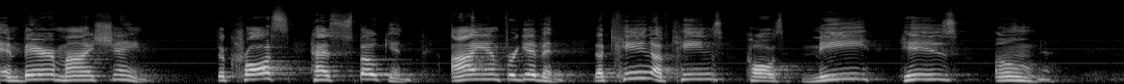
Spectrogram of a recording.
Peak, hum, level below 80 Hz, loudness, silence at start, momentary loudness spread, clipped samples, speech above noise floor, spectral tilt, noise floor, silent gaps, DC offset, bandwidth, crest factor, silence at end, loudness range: -4 dBFS; none; -86 dBFS; -21 LUFS; 0 s; 17 LU; under 0.1%; 38 dB; -5 dB/octave; -59 dBFS; none; under 0.1%; 14.5 kHz; 18 dB; 0.7 s; 4 LU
